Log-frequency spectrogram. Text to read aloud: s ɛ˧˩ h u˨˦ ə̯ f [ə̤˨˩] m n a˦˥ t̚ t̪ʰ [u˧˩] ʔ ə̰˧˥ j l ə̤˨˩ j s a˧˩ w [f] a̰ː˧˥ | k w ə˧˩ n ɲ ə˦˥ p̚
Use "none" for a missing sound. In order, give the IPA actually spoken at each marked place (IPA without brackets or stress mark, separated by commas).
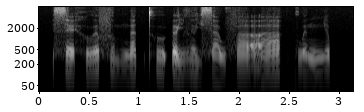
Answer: ə̤˨˩, u˨˦, f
